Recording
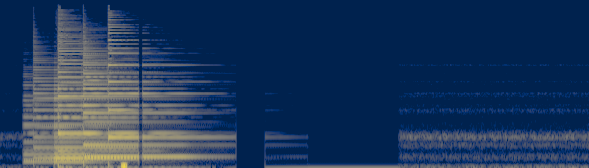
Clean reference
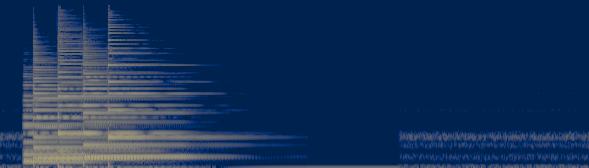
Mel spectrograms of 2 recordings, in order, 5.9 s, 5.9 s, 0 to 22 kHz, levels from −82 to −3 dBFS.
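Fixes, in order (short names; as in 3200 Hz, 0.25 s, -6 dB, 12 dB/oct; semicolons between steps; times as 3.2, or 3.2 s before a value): de-plosive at 1.2; room tone fill 2.36–2.65; interpolate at 1.39, 33 ms; gain correction -9 dB, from 0.54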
